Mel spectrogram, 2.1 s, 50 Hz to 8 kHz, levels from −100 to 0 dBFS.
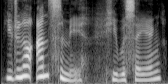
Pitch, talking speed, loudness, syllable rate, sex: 250 Hz, 225 wpm, -16 LUFS, 5.2 syllables/s, female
